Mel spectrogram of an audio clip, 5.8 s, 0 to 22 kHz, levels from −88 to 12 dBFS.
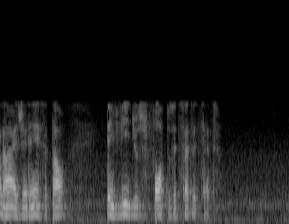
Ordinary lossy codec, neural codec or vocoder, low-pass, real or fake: AAC, 16 kbps; none; 7.2 kHz; real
